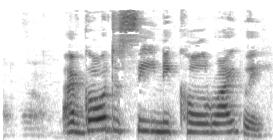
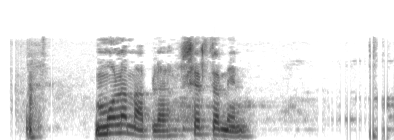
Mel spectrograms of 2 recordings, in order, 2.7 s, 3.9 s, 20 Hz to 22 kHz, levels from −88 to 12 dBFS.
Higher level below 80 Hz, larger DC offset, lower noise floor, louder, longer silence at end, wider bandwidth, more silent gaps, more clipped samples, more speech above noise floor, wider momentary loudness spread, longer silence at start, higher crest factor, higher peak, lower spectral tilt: second, -66 dBFS vs -58 dBFS; neither; second, -47 dBFS vs -56 dBFS; about the same, -16 LUFS vs -15 LUFS; about the same, 0.1 s vs 0.2 s; first, 16.5 kHz vs 7.6 kHz; neither; neither; second, 31 dB vs 42 dB; second, 9 LU vs 14 LU; first, 0.6 s vs 0.25 s; about the same, 16 dB vs 16 dB; about the same, -2 dBFS vs 0 dBFS; second, -1.5 dB/octave vs -4 dB/octave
